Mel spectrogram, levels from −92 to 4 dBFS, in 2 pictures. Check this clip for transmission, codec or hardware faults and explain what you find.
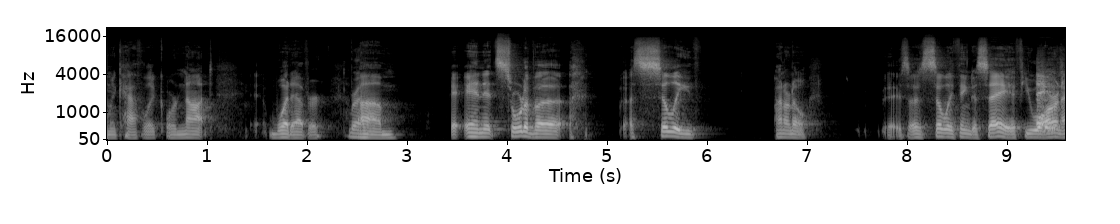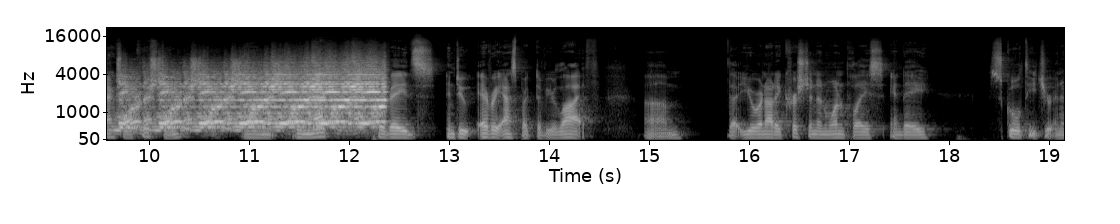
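One fault is present: feedback echo between two devices, from 9.29 to 12.51 s. A second device in the room replays the far end, and that microphone picks it up again. The local echo canceller ignores another device's output. The speech returns roughly every 0.4 s, and the repeats build to about 11 dB above the speech instead of decaying.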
